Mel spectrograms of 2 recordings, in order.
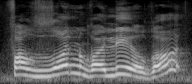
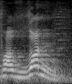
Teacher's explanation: Fadhon ghalidha izhar halki, dibaca dengan jelas, tidak dengung.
